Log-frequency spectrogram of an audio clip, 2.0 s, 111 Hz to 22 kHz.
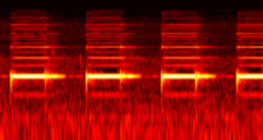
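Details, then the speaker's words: Dell Inspiron N5030 laptop at power-on: long, steady high beeps, each about a quarter second, evenly spaced about 0.6 s apart, repeating with nothing on the screen; 7-beep POST error, won't boot, cause unconfirmed. "it has a problem when you plug it in and turn it on it beeps several times so there we go just beef like that and nothing comes up on the screen"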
